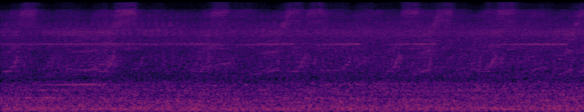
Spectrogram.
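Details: Summer mountain cicadas in the sun give a constant shimmering hiss-like drone, high and even in loudness, with a faint held tone on top and scattered quick rising streaks.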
